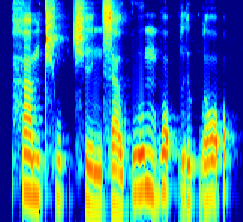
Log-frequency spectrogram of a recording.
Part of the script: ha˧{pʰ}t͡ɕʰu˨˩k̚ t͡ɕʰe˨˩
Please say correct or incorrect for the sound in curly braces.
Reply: incorrect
